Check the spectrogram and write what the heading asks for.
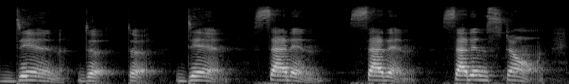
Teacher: Notice we have a T between 2 vowels. So we can pronounce that T as a soft D,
